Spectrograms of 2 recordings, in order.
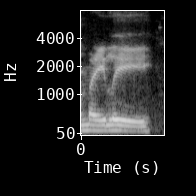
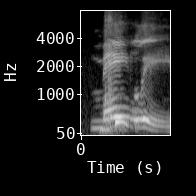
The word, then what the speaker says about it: Melee: Melee, wow. Melee, wow. But, because it sounded like I said May and then Lee. Fuck you. You said Melee.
